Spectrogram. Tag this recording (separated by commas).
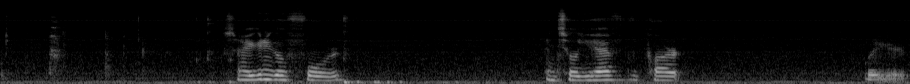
Speech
